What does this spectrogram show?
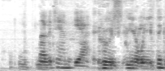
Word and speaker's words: Levitan: How do you pronounce his name? Levitan? Levitan, yeah.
